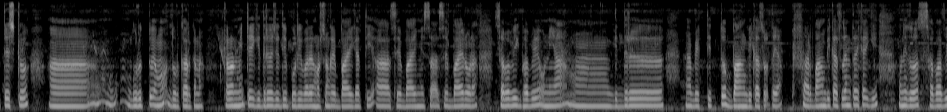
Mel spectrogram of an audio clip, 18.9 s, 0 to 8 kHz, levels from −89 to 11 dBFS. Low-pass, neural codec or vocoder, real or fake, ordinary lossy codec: 7.2 kHz; none; real; none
